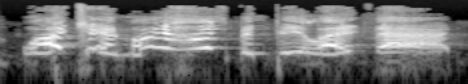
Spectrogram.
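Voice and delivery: loud, very high, slow blubbering; mock wailing. Women watching lament their husbands, mock-sobbing. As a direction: bawl it out as a hammed-up weeping wife. Mimics women weeping at the movie.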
